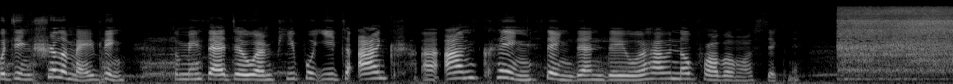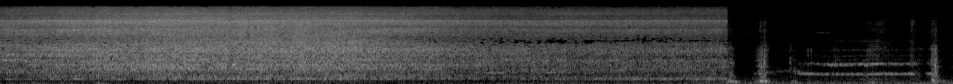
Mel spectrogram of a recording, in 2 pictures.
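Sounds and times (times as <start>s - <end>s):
hose water rushing into bucket: 8.4s - 16.8s.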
